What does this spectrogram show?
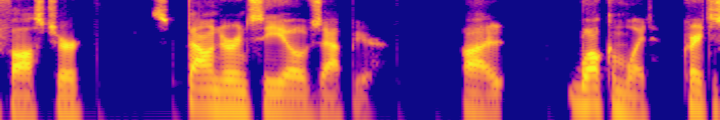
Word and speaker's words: Zapier: Uh, Zapier makes you happier. That's the trick.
